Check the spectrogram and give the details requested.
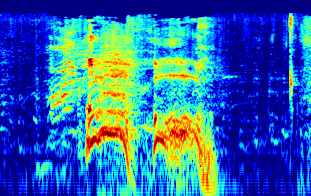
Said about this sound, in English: And he hasn't quite figured out what to do with his microphone when he needs to cough.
